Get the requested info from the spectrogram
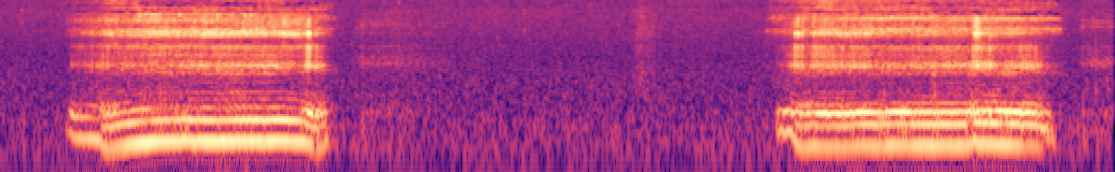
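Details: Adult male, a brother, filmed snoring as a prank: two long, deep, rattling snores about five seconds apart with quiet between; loud snoring during sleep.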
